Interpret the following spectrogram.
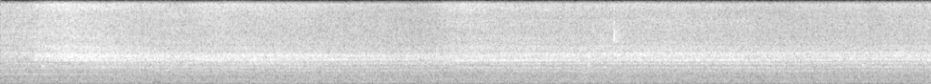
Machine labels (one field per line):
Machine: pump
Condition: normal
